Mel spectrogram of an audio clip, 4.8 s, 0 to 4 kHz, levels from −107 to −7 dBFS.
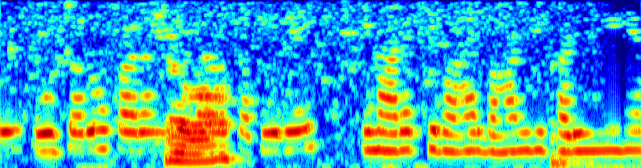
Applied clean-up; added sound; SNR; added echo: classical method Wiener filter.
